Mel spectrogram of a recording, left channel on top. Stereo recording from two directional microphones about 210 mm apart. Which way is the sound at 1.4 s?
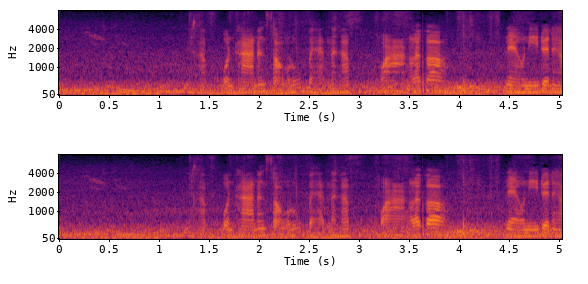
15° right (ahead or behind).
